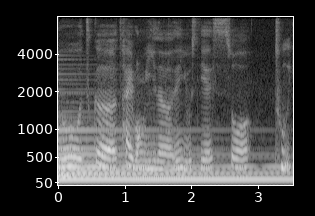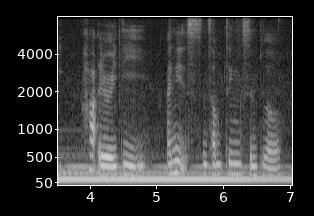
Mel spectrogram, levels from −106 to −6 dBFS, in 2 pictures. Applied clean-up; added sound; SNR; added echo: none; Electric guitar / Strum; -3 dB; none.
